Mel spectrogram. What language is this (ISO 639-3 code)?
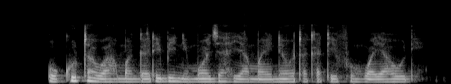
swa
